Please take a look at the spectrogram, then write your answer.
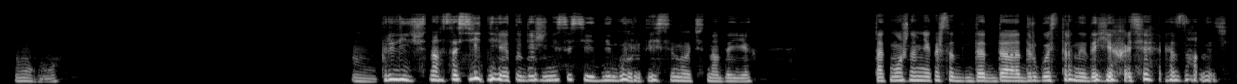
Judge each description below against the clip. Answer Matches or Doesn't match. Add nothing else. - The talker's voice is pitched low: Doesn't match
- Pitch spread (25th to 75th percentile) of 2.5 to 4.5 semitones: Matches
